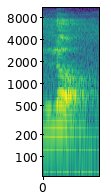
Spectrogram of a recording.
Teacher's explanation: લ જ્યારે બોલો છો તો મોટે ભાગે એ તમારા દાંતને પણ સ્પર્શે છે, તમારી મૂર્ધાને પણ સ્પર્શે છે, પણ મોટે ભાગે એ પાછળના ભાગેથી ઉચ્ચારાતો અને સ્પષ્ટ ન ઉચ્ચારાતો એવો એ વ્યંજન છે. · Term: પાર્શ્વિક વ્યંજન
